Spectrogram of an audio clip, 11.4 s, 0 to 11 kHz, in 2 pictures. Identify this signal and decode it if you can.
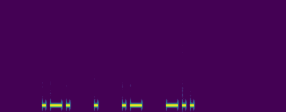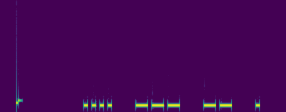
Morse code, heard as a keyed tone, about 15 wpm, spaced as for 11 wpm, 700 Hz. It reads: READ HOME
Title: 2x Character Spacing - Top 200 Words - 15wpm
